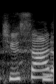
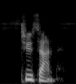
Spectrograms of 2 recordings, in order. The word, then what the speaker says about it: Tucson: Yeah, I say this wrong. Tucson. – Nope. – Tucson. – Right, the second time.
